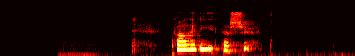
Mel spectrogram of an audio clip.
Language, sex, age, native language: Icelandic, female, 20-29, Icelandic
